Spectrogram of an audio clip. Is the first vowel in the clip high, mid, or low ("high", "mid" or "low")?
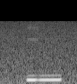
high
